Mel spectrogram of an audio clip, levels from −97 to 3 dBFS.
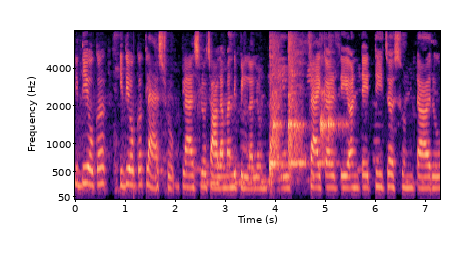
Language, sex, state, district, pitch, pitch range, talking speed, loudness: Telugu, female, Telangana, Karimnagar, 220 Hz, 210-255 Hz, 140 wpm, -16 LUFS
